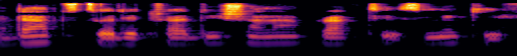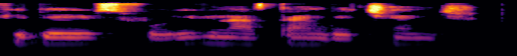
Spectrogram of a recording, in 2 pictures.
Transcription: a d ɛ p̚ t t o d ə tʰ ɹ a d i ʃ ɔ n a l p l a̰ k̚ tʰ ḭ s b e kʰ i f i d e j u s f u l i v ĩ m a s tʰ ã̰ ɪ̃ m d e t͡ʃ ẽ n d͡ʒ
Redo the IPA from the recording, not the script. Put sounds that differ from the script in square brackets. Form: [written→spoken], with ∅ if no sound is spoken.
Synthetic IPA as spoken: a d [ɛ→a] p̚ t t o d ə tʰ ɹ a d i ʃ ɔ n a l p [l→ɹ] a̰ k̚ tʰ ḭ s [b→m] e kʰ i f i d e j u s f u l i v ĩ [m→n] a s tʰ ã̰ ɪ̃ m d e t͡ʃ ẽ n d͡ʒ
